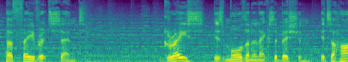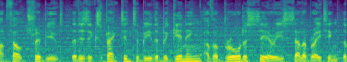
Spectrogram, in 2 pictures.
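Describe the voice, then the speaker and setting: A man presenting a weekly local news bulletin in a measured, even newsreader delivery. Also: fairly low pitch. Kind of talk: scripted news narration.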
